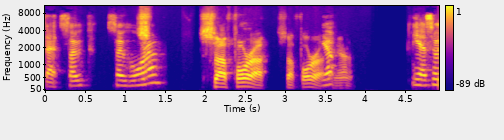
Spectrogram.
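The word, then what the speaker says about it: Sophora: How would you pronounce that? Sohora? Saphora.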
